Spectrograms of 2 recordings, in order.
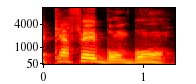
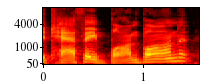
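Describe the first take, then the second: First: Café bonbon with French nasal vowels, bonbon as pon-bo; French-style café bonbon, nasal end, no final n. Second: Café bonbon redone Spanish-style, bonbon as bon-bon with a clear n; café bonbon fixed to Spanish. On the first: Real, not acted. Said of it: "I don't know why I said it French". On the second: Shown as a demonstration. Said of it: "it's a Spanish drink".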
